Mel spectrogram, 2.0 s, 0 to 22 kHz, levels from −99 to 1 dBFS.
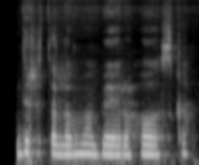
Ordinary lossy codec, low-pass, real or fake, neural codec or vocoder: none; none; real; none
